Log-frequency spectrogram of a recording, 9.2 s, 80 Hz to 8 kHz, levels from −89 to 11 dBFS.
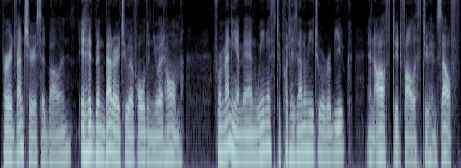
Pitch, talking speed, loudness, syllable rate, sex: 105 Hz, 200 wpm, -19 LUFS, 5.6 syllables/s, male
